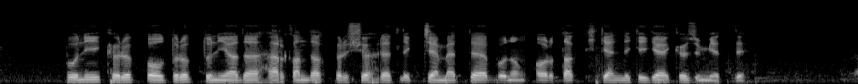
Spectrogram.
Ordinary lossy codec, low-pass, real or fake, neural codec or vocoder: Opus, 64 kbps; 7.2 kHz; real; none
